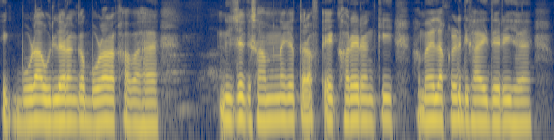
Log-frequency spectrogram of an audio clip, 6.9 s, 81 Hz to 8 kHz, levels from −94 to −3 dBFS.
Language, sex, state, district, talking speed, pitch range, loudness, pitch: Hindi, male, Jharkhand, Garhwa, 205 wpm, 150-160 Hz, -18 LUFS, 155 Hz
